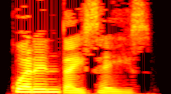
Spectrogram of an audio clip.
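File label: "cuarenta y seis", Spanish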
